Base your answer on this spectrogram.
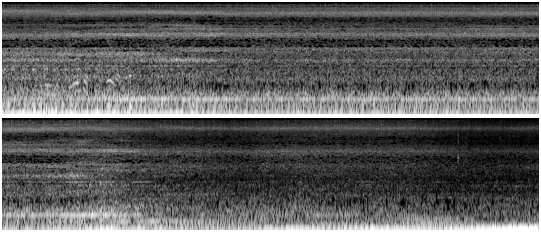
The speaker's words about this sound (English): So tick is gone. Engine sounds great. It's having a bit of a starting issue.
